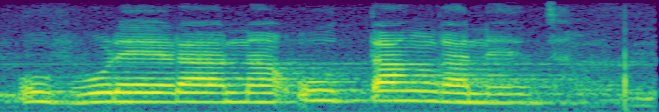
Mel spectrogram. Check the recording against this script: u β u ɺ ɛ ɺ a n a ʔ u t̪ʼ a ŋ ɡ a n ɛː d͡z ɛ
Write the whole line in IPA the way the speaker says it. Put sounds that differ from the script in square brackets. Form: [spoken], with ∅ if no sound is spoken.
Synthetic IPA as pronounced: u [v] u ɺ ɛ ɺ a n a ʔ u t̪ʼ a ŋ ɡ a n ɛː d͡z [a]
